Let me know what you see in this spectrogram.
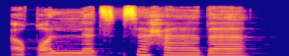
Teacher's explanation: والواجب هنا أن تفصل صفة الهمس لحرف التاء عن حرف السين فلا تخلط بينهما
